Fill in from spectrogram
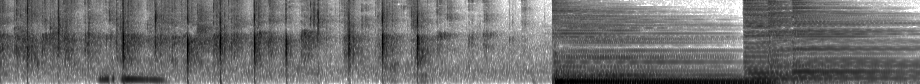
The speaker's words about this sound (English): We have an enormous round of applause. The fabulous Deborah Muller. Thank you. Thank you.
